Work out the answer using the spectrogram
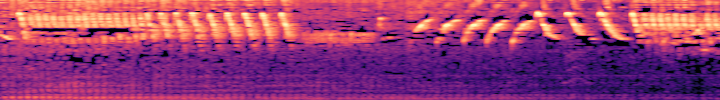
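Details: Bar-winged prinia singing a rapid string of high chirps followed by sweeping upward notes and a fast trill, with a low motor-like rumble in the background.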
